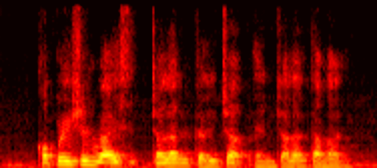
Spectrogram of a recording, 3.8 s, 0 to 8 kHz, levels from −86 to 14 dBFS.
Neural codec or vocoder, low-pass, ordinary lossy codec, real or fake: codec, 16 kHz, 4 kbps, FreqCodec, smaller model; none; none; fake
